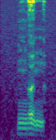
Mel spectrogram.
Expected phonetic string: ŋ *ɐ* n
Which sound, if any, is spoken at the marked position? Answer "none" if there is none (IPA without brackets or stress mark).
ɐ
